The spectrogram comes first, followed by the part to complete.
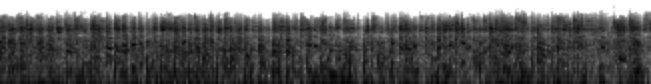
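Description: Electronic sound-design track played on a heavily modulated Mimic synth in Reason: a dense, unbroken stream of rapid clicks and short noisy hits, brightest high up, with no steady melody.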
